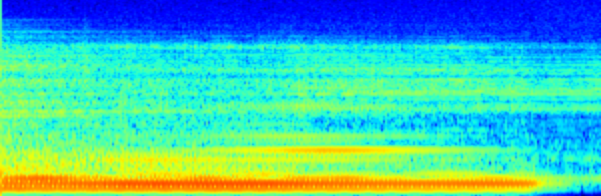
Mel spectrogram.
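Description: Raw black metal recording: a held distorted electric guitar chord ringing out at the end of a song, with no drums. It stops about five seconds in, leaving a short faint tail.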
